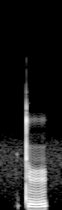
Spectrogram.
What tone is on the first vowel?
rising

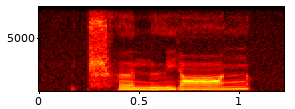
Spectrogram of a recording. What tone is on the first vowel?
low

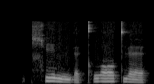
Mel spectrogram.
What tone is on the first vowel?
falling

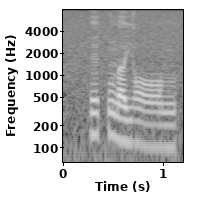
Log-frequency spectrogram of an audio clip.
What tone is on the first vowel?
high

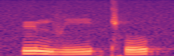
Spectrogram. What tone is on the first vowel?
falling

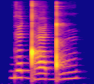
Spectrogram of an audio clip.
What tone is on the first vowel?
high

